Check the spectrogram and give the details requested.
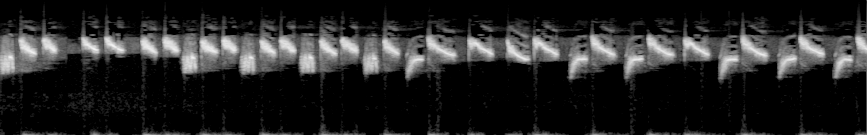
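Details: Measured forest skylark song of paired notes, a high chirp followed by a lower slurred whistle, repeated almost twice a second with small gaps between pairs, in clean quiet surroundings.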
